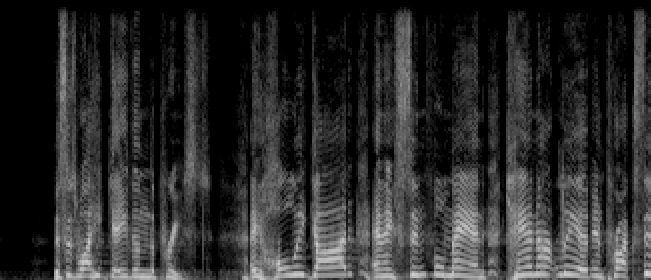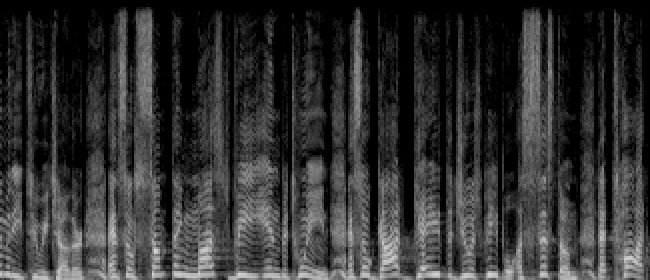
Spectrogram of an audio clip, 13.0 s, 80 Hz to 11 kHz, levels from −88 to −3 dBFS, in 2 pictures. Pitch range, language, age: 165-225 Hz, English, 30-49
